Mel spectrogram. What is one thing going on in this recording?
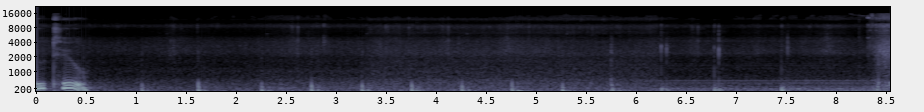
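Footsteps thud slowly indoors.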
